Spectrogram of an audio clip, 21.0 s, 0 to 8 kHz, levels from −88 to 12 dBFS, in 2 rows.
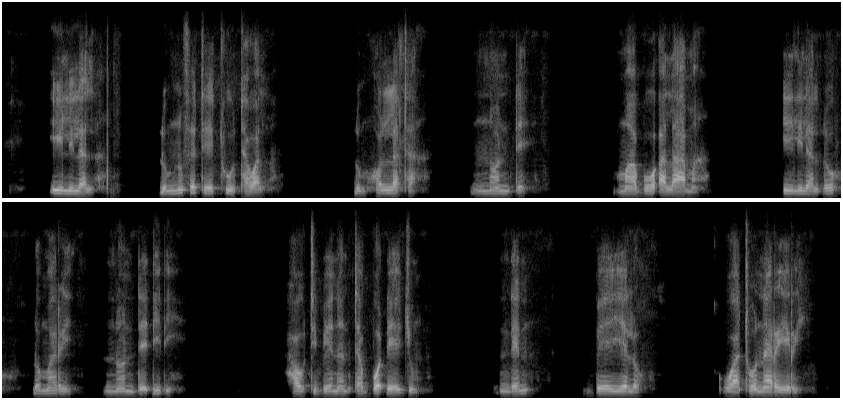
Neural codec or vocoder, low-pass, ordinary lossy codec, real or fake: none; 7.2 kHz; Opus, 32 kbps; real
